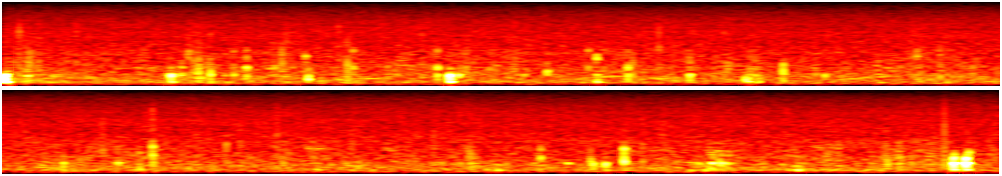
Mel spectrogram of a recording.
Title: more hungry stomach growls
